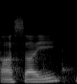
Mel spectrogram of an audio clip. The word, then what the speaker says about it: acai: Acai? – Yeah.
